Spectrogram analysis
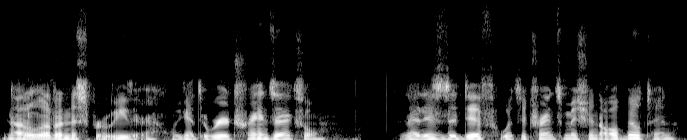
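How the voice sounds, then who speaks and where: A man's voice: lowish voice, normal speed, no echo. A man narrating an unboxing voice-over of a scale model kit in a casual way with dry humor, his voice a little worn after nearly losing it. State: recovering from near voice loss.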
